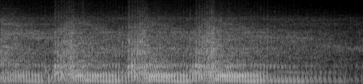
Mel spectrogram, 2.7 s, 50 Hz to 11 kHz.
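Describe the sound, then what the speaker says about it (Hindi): A Royal Enfield Himalayan 450 motorcycle exhaust rumbles loud and close as the throttle is blipped, the engine rising and falling through a few quick revs before easing back toward idle. "थोड़ा सा ट्रॉटल दूंगा, थोड़ा ट्रॉटल दूंगा ना, तो आप सुनिए साउंड।"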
